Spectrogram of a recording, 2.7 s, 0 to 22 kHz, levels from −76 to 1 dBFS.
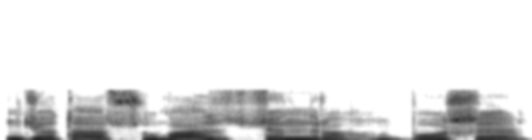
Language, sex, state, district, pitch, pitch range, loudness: Bengali, male, West Bengal, Jalpaiguri, 105 Hz, 100-110 Hz, -17 LUFS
